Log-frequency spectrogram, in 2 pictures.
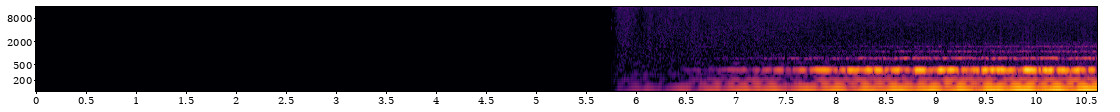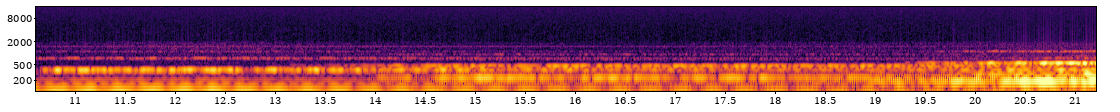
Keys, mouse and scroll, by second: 0.4 right click, 0.9 ctrl+z, 1.5 typing, 2.7 Return, 3.2 typing, 7.3 Return, 8.5 g, 11.5 Tab, 11.8 g, 13.0 Tab, 14.8 alt+z, 16.6 middle click.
